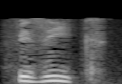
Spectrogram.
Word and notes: physique: fı’zi:k

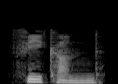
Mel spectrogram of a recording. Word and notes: fecund: ‘fi:kənd, ‘fekənd

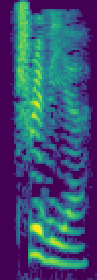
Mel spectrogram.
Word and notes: trivia: ‘trıvıə

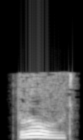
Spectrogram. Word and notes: broad: brɔ:d

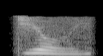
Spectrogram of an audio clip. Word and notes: jury: ‘dʒʋrı

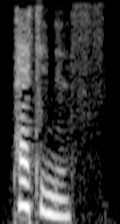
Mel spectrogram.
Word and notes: pettiness: ‘petınıs

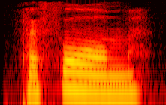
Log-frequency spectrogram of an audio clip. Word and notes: perform: pər’fɔ:rm

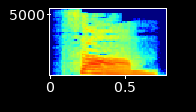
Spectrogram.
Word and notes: psalm: sɑ:m

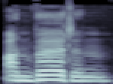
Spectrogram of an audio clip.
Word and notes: unburden: ʌn’bɜ:rdən

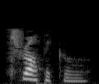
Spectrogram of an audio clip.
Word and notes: tropical: ‘trɒpıkəl

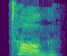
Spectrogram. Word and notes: tog: tɒg

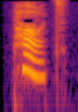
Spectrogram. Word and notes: part: {pɑ:rt}

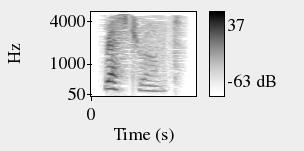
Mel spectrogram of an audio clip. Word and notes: restaurant: ‘restə,rɒnt

